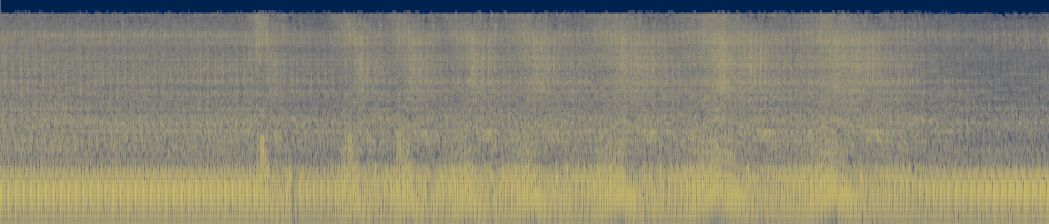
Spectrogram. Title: Harley engine knock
